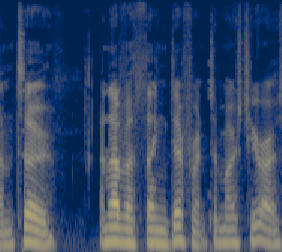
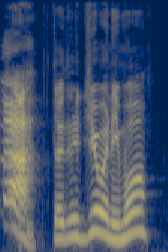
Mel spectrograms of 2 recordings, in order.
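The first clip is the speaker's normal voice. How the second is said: higher, acted toss-off; mock dismissal; 6 semitones higher, 4 dB louder than usual. Phantom throwing villain from truck, mock dismissive. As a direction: toss it off in a raised voice.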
